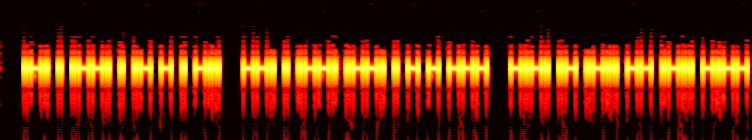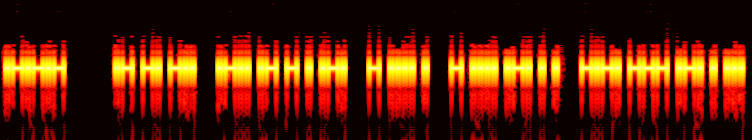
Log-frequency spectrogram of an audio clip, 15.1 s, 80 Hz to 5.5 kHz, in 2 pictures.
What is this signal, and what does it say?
Morse code, heard as a keyed tone, about 36 wpm, 700 Hz. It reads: REPEATED GEPPETTO CALMLY. AND LATER THE THREE CORES
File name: Pinocchio / Pinocchio ch7 35 35 ik1hge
